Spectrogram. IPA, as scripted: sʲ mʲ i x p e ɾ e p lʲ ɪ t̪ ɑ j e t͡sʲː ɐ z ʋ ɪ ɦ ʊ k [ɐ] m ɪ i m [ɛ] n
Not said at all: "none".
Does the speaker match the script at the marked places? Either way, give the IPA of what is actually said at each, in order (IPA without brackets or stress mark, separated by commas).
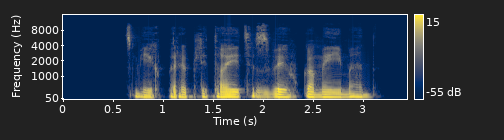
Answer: ɐ, ɛ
